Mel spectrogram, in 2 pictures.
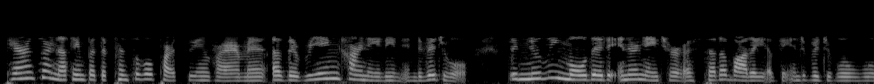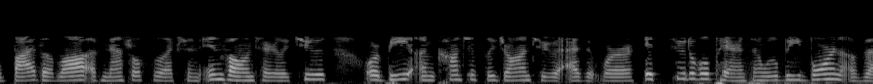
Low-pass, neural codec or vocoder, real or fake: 3.6 kHz; none; real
